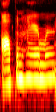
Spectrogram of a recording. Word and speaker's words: Oppenheimer: not so this is J Robert you said Oppenheimer that's how you say it okay father of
